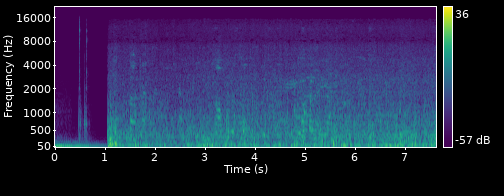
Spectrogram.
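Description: A train rumbles and rattles along the tracks with wind rushing past.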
